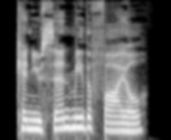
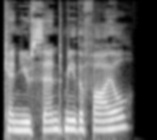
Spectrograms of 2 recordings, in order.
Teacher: Instead of saying flatly, Can you send me the file? use a rising tone at the end.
